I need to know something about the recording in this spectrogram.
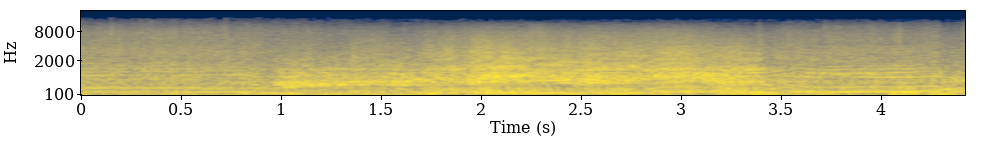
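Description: Tyres hiss and skid on a wet track.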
